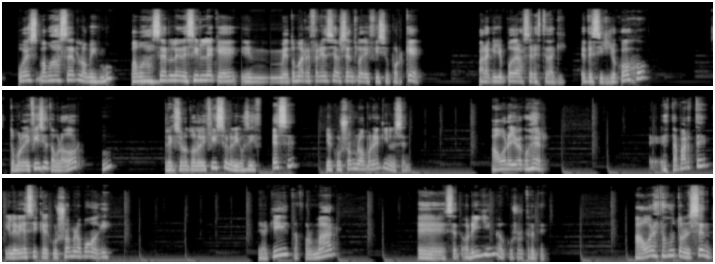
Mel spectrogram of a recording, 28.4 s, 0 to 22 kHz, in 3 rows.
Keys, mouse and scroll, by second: 0.0 right click, 5.2 middle click, 8.9 middle click, 9.0 right click, 10.0 Tab, 11.6 a, 12.7 shift+s, 13.8 typing, 14.0 middle click, 15.9 middle click, 17.0 Tab, 18.1 right click, 19.2 middle click, 21.7 click, 26.2 middle click.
